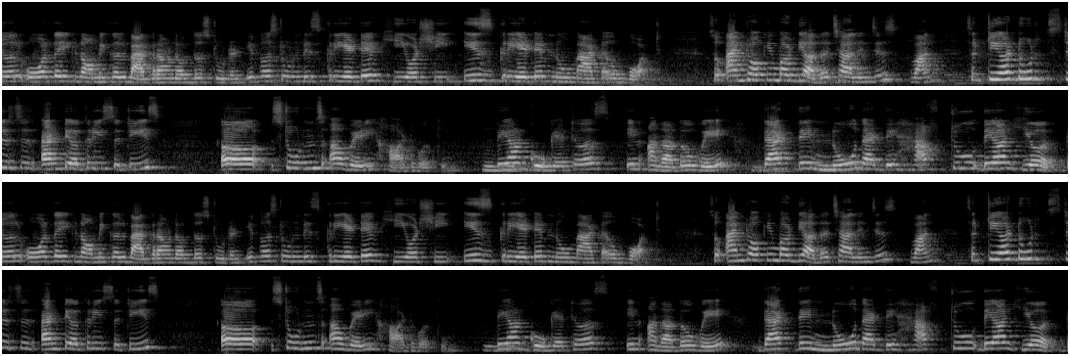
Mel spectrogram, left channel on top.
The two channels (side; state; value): right; quieter; 3.4 dB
